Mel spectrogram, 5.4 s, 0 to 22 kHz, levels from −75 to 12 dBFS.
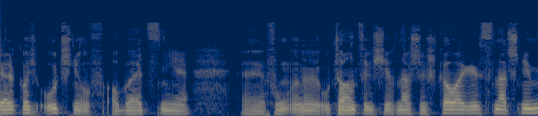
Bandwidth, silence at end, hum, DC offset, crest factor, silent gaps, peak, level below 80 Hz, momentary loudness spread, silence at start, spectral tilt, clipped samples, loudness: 10 kHz; 0 s; none; under 0.1%; 18 dB; none; -10 dBFS; -56 dBFS; 10 LU; 0 s; -6.5 dB/octave; under 0.1%; -28 LUFS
